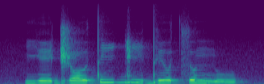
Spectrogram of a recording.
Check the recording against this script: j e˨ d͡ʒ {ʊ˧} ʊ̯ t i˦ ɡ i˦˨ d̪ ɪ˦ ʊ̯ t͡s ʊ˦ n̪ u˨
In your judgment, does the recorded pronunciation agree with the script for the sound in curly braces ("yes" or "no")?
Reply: no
